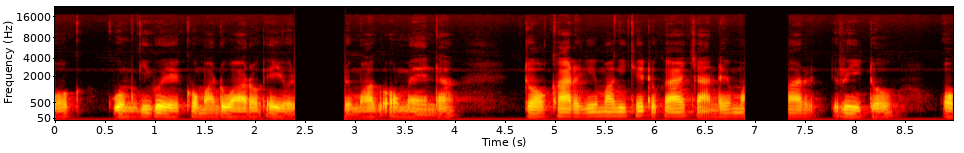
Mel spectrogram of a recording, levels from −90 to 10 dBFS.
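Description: Speech that twice drops into dead silence and then picks up exactly where it left off. The first gap runs from 2.39 to 2.90 s, between "kuom gigoeko maduaro" and "mag omenda". The second runs from 6.90 to 7.34 s. These are rebuffering stalls: playback used up its downloaded audio and waited for more to arrive. Nothing is skipped, but the clip is stretched by about 508 ms and 443 ms.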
